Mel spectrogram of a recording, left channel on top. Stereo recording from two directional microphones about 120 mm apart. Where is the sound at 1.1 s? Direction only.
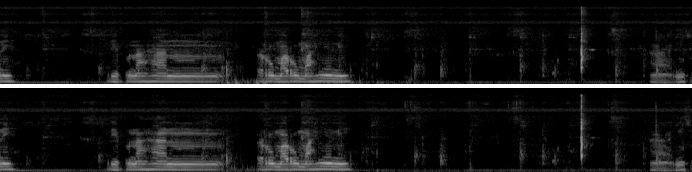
30° right (ahead or behind).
